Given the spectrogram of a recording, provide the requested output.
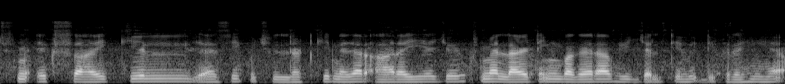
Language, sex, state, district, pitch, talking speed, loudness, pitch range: Hindi, male, Bihar, Gaya, 125 Hz, 155 wpm, -20 LUFS, 120-130 Hz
